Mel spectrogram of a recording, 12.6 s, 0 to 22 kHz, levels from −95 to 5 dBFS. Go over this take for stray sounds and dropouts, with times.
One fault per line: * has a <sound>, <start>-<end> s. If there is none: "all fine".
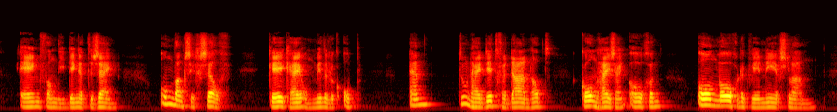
all fine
